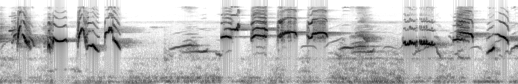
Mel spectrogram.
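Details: Agitated Oriental magpie-robin answering a rival: loud swooping whistled notes, then a pause, then quick bursts of sharp, ringing phrases and downslurred whistles in an uneven, energetic rhythm.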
